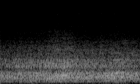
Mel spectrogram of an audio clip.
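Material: Nothing is struck.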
